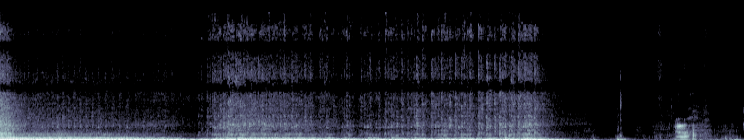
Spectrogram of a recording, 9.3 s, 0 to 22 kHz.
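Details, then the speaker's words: 1995 Jeep ZJ, long-sitting, started in park: very loud deep rumble with throttle blips and a raspy pulsing, then shut off; owner notes an exhaust manifold leak and plans new gaskets and hardware. "and then I need to go ahead and take those manifolds off I notice I have a manifold leak so I'm going to put a fresh set of gaskets on"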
